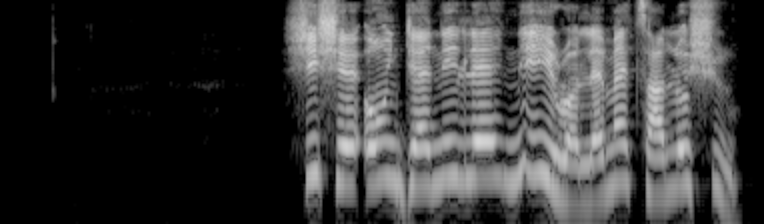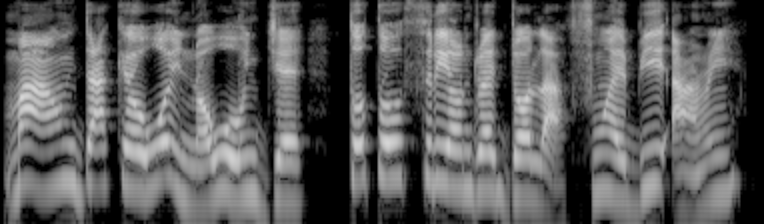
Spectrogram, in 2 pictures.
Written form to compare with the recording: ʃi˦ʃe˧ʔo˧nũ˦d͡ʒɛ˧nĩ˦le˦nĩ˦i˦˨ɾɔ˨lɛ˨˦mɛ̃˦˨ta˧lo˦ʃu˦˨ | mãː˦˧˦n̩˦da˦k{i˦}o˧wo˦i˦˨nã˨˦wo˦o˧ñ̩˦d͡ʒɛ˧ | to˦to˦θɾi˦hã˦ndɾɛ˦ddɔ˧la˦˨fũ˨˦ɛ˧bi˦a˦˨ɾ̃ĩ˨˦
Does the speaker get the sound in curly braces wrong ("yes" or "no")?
yes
